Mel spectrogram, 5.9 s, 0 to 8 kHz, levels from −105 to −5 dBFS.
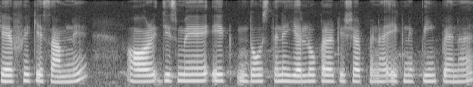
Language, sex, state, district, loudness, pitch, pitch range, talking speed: Hindi, female, Bihar, Saran, -19 LUFS, 210 Hz, 205-220 Hz, 190 wpm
